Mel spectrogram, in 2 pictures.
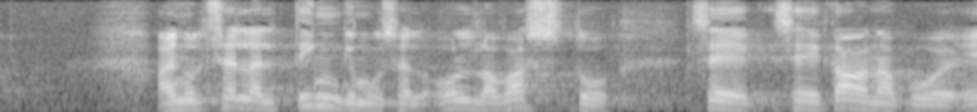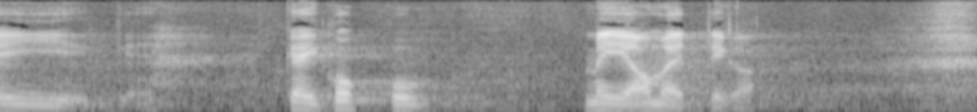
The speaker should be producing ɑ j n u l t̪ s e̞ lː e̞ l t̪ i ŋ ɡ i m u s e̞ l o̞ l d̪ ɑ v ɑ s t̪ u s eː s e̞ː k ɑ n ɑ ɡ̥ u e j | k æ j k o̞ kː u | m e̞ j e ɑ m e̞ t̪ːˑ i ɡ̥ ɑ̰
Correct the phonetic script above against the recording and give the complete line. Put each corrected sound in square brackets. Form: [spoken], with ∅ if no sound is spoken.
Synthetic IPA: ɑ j n u l t̪ s e̞ lː e̞ l t̪ i ŋ ɡ i m u s e̞ l o̞ l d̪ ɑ v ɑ s t̪ u s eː s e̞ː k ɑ n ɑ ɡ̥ u e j | k æ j k o̞ kː u | m e̞ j e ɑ m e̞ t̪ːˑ i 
